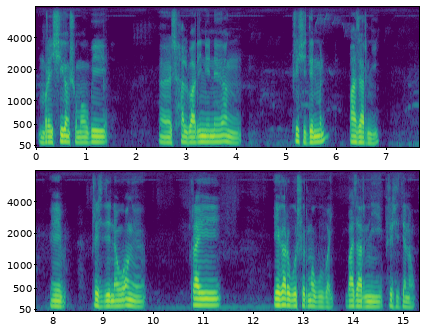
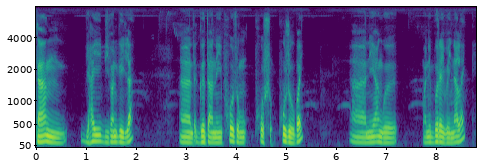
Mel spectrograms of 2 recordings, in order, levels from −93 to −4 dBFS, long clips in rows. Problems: constant background noise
